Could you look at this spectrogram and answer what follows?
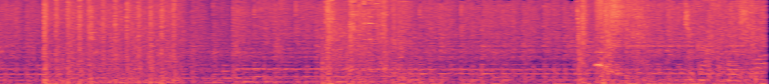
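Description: Rapid gunfire bursts in Apex Legends Mobile crackle over a dense game soundtrack, with sharp louder volleys punching through near the start, middle and end.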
